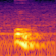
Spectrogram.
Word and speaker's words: o: Vamos começar com o artigo O, que a gente em português pronuncia U.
